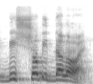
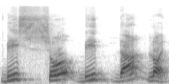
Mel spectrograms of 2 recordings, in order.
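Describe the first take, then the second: First: Said in the usual way. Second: বিশ্ববিদ্যালয় very slowly, broken into five separate syllables. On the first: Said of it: "আমি যদি বলি বিশ্ববিদ্যালয়". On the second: Shown as a demonstration. Teacher shows students what one breath can pronounce, syllable by syllable. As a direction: pause after each syllable of বিশ্ববিদ্যালয়. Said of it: "নিঃশ্বাসের স্বল্পতম প্রয়াসে কতটুকু করে উচ্চারণ".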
